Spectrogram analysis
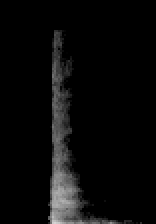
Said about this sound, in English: And I'm getting ready to sneeze, and I know it's coming. I'm trying to avoid it.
